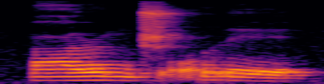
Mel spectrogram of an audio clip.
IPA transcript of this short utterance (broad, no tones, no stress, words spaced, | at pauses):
ʕə˞ nd͡ʒɔ̰re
